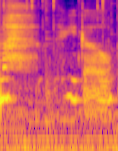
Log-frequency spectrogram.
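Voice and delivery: whisper. Real, not acted.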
